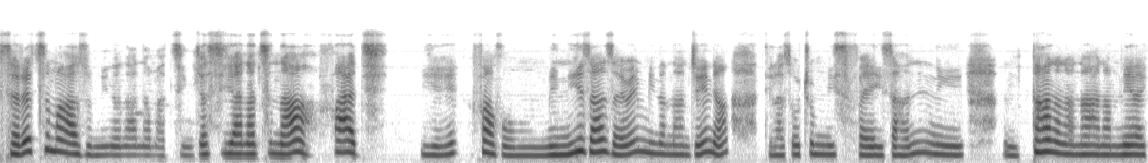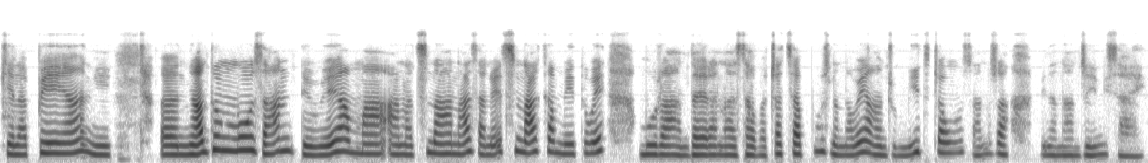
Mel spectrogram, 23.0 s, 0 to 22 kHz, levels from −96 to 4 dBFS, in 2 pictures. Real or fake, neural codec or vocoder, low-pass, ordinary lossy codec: real; none; 7.2 kHz; Opus, 32 kbps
